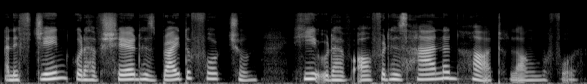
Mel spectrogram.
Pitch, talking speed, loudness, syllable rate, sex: 225 Hz, 195 wpm, -18 LUFS, 4.9 syllables/s, female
